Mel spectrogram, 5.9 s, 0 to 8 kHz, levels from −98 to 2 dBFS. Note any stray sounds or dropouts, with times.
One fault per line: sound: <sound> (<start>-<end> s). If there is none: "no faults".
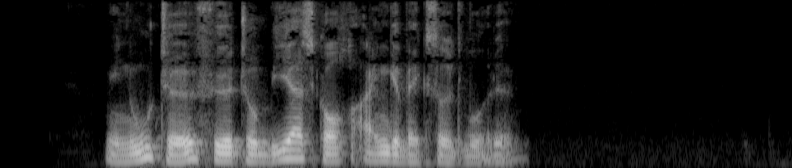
no faults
